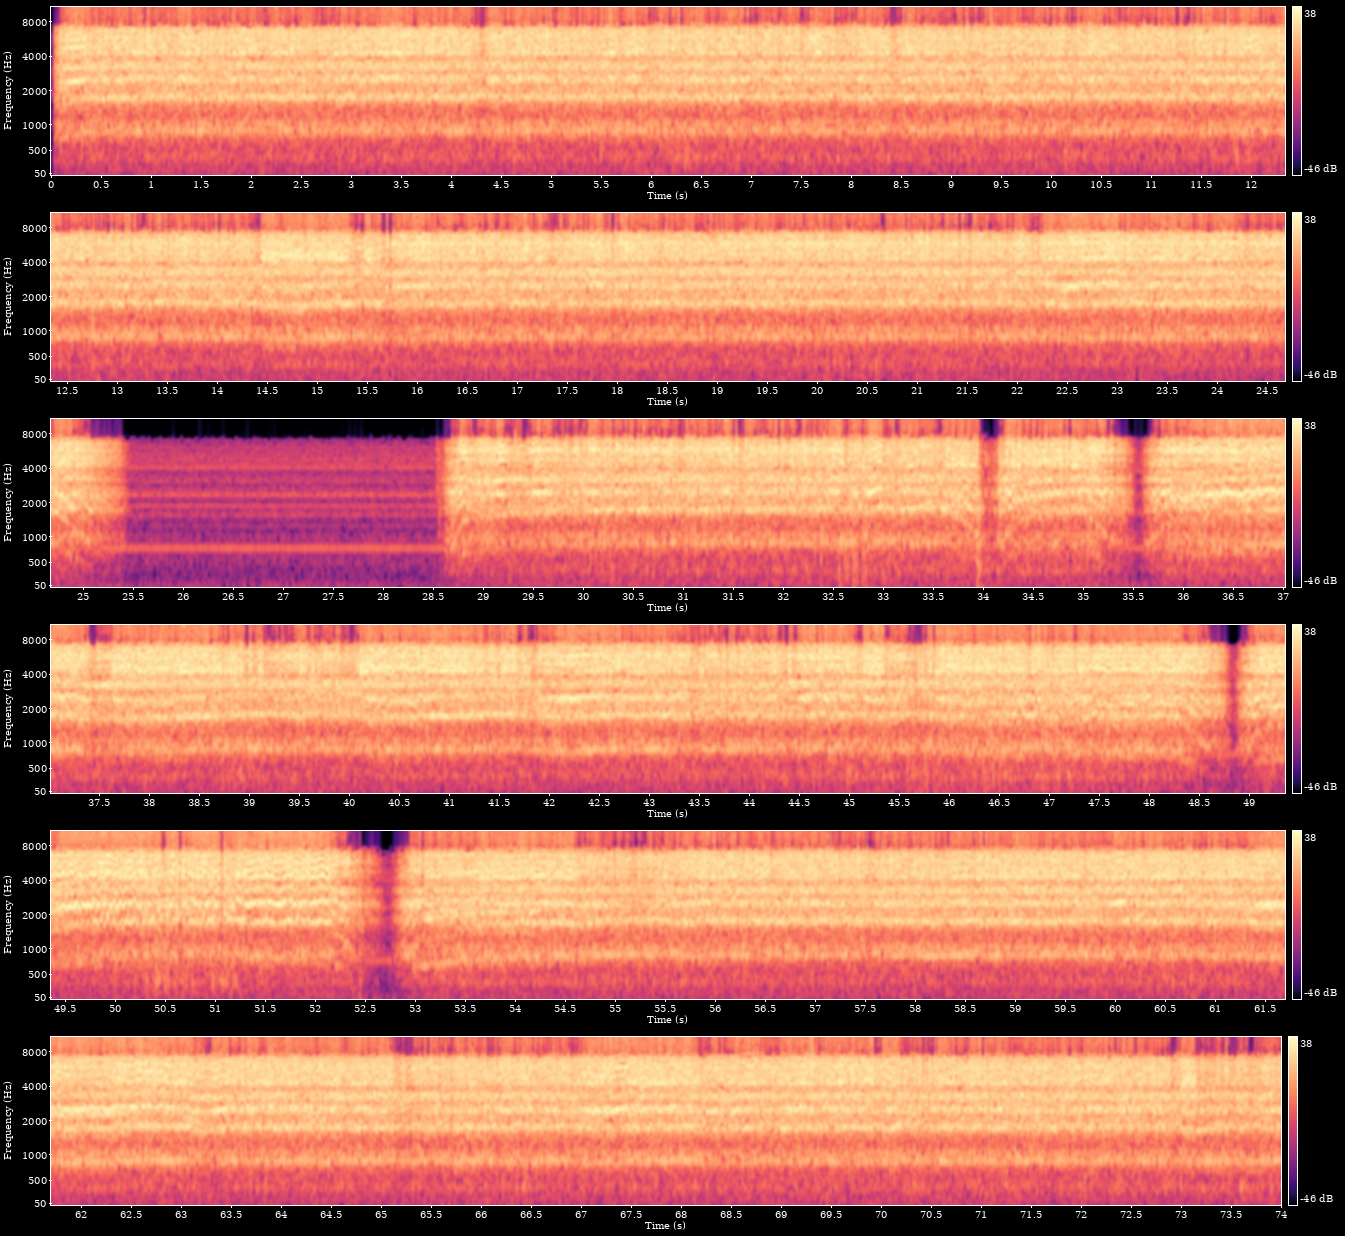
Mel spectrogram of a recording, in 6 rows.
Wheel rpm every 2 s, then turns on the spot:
220, 230, 230, 240, 240, 230, 240, 230, 230, 240, 230, 230, 90, 0, 150, 230, 200, 120, 210, 230, 220, 230, 230, 210, 140, 200, 140, 230, 240, 240, 230, 230, 230, 230, 230, 230, 230.
none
